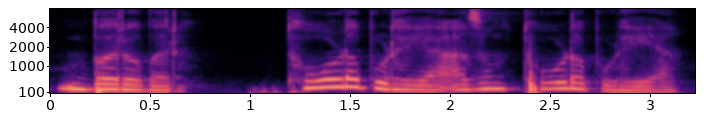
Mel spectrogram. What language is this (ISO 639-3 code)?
mar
